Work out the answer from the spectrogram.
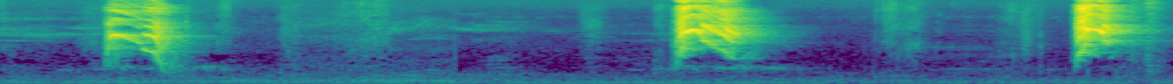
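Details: Alexandrine parakeet, a pet talking parrot, enjoying morning time; three harsh, loud screeches spaced about two to three seconds apart, the first doubled.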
